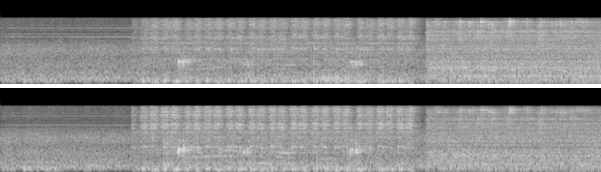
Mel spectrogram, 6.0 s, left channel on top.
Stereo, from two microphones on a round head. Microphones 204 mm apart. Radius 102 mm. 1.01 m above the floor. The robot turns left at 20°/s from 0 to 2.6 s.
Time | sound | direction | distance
1.3 | cutlery clinking | 65° right (ahead or behind) | 1.6 m
4.2 | frying | 20° left (ahead or behind) | 1.9 m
